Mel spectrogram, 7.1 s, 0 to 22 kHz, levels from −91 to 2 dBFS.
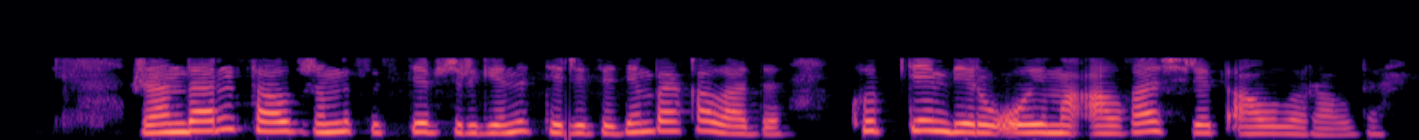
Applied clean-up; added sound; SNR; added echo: none; none; none; none.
